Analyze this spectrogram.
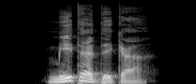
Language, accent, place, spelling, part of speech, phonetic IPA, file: German, Germany, Berlin, meterdicker, adjective, [ˈmeːtɐˌdɪkɐ], De-meterdicker.ogg
- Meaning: inflection of meterdick: 1. strong/mixed nominative masculine singular 2. strong genitive/dative feminine singular 3. strong genitive plural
